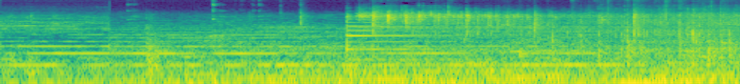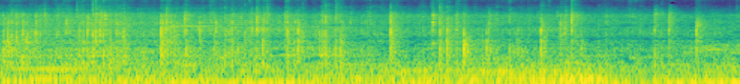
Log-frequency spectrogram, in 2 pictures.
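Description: Sabu (sago) papad frying in hot oil gives a steady, close sizzle and crackle that grows busier after a couple of seconds and then holds as a dense bubbling hiss.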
